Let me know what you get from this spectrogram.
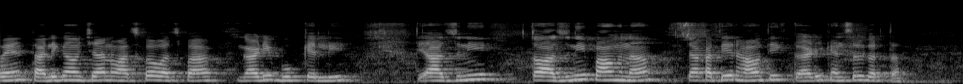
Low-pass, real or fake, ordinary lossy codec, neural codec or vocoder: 7.2 kHz; real; none; none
